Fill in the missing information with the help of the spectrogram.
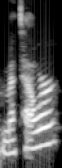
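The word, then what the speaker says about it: Mettauer: In 1817, the first cleft pallet surgery was performed in the US by John Peter Metauer.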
